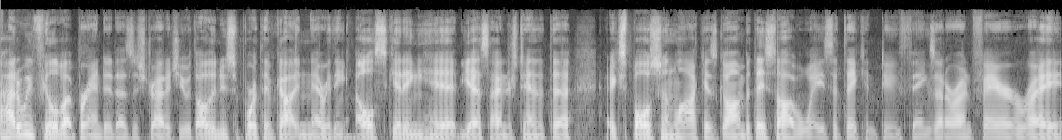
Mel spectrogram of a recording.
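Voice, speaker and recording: With hardly any pauses, a man talks at a fairly quick pace and medium pitch in a normal speaking voice. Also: fairly even intonation. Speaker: podcast host. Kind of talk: casual chat.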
